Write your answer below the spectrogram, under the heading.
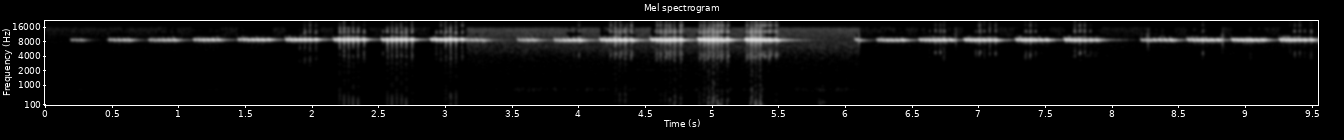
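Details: An Asian stubtail sings in June 2009 in Aomori. Its extremely high, thin, insect-like notes, heard as "shii-shii" or "biri-biri" depending on direction, repeat about three times a second and swell louder in runs, with a few dull knocks and a low hum.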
